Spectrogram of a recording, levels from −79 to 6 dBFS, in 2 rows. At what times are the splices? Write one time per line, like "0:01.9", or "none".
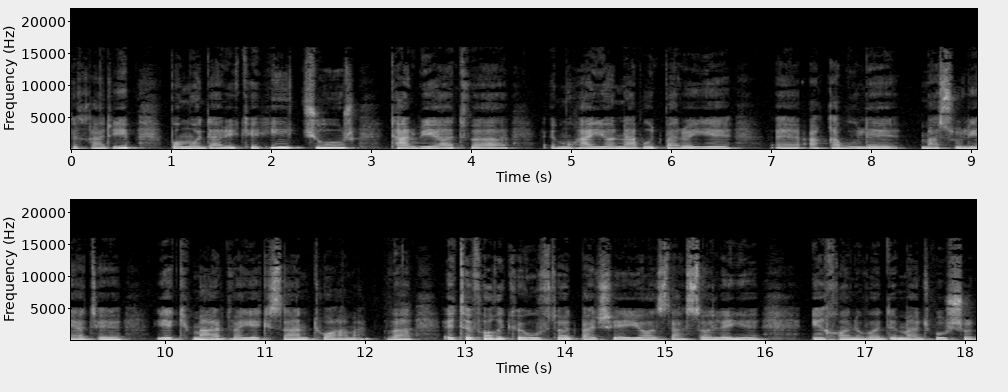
0:12.1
